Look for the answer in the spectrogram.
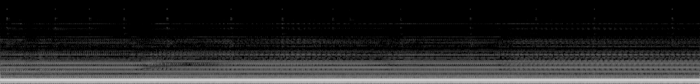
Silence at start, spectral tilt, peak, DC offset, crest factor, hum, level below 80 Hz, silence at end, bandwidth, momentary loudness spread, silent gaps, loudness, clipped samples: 0 s; -11 dB/octave; -8 dBFS; under 0.1%; 6 dB; none; -48 dBFS; 0 s; 3.1 kHz; 1 LU; none; -15 LUFS; under 0.1%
